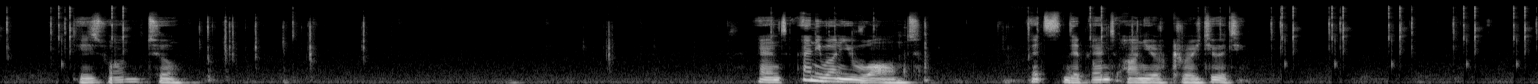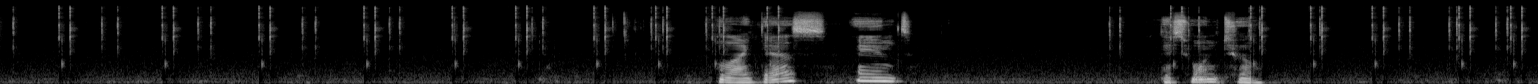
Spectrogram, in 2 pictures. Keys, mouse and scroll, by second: 3.2 ctrl+click, 3.3 middle click, 8.3 middle click, 9.4 middle click, 10.1 shift+middle click, 12.9 shift+click, 19.4-30.7 shift+drag.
